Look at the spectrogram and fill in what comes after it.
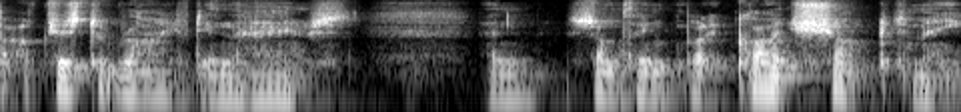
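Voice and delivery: very hushed tone. Having just arrived in the house, the speaker talks in a very hushed tone. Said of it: "I'm talking in a very hushed tone".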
